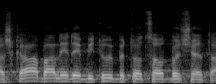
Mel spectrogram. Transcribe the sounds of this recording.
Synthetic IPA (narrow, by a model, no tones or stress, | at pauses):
aʃkaabaːljed̪ejbit̪ujbet̪ot͡saot̪̚beʃɛta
